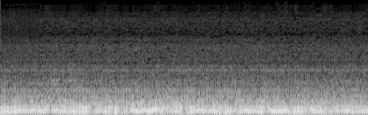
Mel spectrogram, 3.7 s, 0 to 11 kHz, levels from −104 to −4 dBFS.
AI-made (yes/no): yes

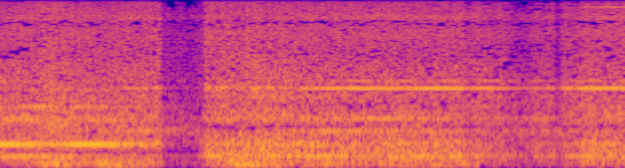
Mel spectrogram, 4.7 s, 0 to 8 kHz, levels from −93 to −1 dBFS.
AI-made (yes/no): no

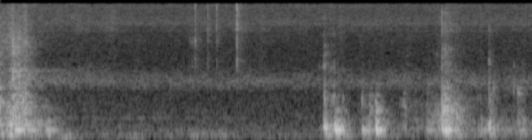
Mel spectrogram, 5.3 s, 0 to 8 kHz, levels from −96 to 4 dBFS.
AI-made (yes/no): no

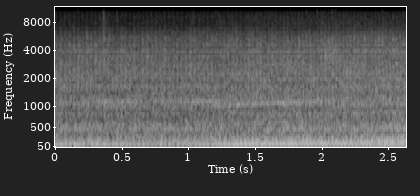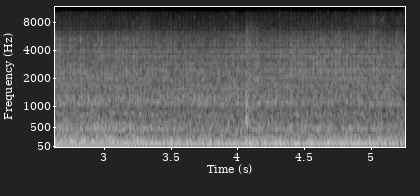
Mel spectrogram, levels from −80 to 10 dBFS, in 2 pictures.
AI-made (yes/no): no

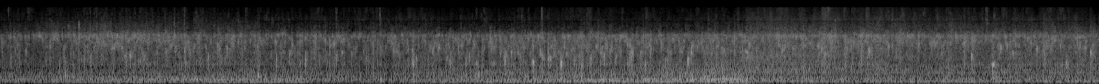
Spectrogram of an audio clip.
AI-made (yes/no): yes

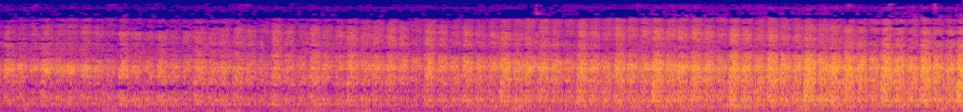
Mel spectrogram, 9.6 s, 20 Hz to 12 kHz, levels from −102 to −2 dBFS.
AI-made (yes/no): yes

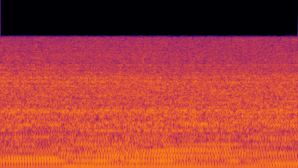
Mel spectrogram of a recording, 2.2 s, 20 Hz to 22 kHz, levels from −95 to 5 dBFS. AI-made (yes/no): no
